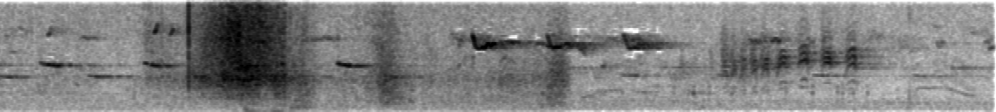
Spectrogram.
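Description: Faint dawn birdsong: small birds giving short, high chirps over and over. About a second in there is a brief soft brushing sound.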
